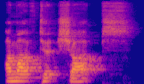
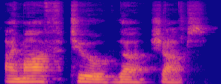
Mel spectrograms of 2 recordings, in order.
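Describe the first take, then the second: First: I'm off to shops with "the" cut to a stopped t; Yorkshire elision. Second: Said in the usual way. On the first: Shown as a demonstration. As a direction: drop the article before shops, slowly shown. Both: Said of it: "reductions or elision is very common".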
